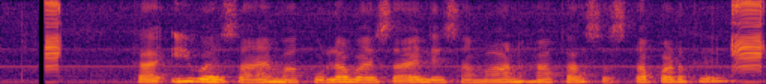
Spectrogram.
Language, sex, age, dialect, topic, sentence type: Chhattisgarhi, female, 41-45, Central, agriculture, question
